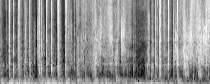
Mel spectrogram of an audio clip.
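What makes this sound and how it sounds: Long nails tap quickly and scratch across the surface of a round purple plastic container lid, which lies flat and is then held. Rapid, bright clicking taps mix with crinkly scraping over a steady low hum, with a brief lull before a final burst of fast tapping.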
